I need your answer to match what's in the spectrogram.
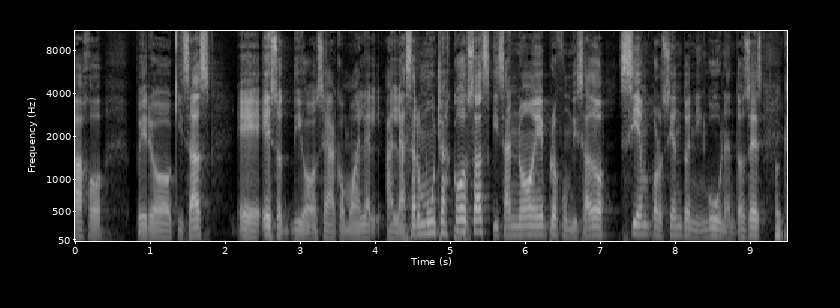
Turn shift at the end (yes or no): yes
